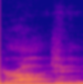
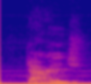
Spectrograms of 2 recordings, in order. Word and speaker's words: garage: going up that's for those who make garage rhyme with marriage and carriage and that's clearly the most popular pronunciation among young people coming in the blue line is my pronunciation garage or garage with a strong vowel in the second syllable i'm stressed green line at the bottom is final stress as in american english garage or garage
